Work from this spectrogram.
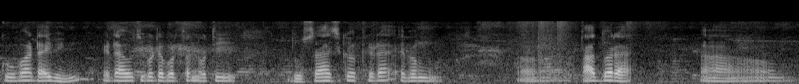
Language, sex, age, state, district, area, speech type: Odia, male, 60+, Odisha, Koraput, urban, spontaneous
